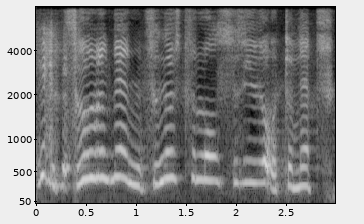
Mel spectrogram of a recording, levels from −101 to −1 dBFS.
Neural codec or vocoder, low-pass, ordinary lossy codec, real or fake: codec, 16 kHz, 1 kbps, FunCodec, trained on Chinese and English, 50 frames a second; none; none; fake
